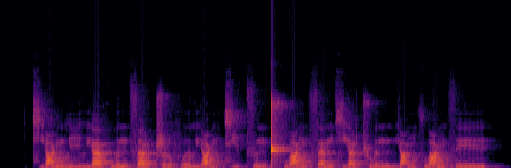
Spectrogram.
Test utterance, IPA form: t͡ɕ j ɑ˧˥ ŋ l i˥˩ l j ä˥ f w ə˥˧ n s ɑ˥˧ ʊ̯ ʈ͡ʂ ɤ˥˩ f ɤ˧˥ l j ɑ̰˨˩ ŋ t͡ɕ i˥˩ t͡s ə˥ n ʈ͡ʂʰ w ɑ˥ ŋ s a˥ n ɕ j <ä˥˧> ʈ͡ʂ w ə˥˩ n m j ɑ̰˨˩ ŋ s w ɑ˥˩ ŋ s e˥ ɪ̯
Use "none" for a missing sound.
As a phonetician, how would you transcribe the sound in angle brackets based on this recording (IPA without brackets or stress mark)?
ä˥˧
